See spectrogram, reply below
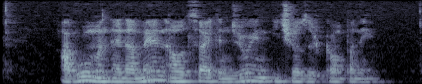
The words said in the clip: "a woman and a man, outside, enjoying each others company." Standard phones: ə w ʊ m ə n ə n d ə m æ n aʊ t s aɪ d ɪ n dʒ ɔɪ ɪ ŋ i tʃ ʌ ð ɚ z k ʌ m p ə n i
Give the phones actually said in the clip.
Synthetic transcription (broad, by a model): ə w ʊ m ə n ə n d ə m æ n aʊ t s aɪ d ɪ n dʒ ɔɪ ɪ ŋ i tʃ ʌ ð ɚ k ʌ m p ə n i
